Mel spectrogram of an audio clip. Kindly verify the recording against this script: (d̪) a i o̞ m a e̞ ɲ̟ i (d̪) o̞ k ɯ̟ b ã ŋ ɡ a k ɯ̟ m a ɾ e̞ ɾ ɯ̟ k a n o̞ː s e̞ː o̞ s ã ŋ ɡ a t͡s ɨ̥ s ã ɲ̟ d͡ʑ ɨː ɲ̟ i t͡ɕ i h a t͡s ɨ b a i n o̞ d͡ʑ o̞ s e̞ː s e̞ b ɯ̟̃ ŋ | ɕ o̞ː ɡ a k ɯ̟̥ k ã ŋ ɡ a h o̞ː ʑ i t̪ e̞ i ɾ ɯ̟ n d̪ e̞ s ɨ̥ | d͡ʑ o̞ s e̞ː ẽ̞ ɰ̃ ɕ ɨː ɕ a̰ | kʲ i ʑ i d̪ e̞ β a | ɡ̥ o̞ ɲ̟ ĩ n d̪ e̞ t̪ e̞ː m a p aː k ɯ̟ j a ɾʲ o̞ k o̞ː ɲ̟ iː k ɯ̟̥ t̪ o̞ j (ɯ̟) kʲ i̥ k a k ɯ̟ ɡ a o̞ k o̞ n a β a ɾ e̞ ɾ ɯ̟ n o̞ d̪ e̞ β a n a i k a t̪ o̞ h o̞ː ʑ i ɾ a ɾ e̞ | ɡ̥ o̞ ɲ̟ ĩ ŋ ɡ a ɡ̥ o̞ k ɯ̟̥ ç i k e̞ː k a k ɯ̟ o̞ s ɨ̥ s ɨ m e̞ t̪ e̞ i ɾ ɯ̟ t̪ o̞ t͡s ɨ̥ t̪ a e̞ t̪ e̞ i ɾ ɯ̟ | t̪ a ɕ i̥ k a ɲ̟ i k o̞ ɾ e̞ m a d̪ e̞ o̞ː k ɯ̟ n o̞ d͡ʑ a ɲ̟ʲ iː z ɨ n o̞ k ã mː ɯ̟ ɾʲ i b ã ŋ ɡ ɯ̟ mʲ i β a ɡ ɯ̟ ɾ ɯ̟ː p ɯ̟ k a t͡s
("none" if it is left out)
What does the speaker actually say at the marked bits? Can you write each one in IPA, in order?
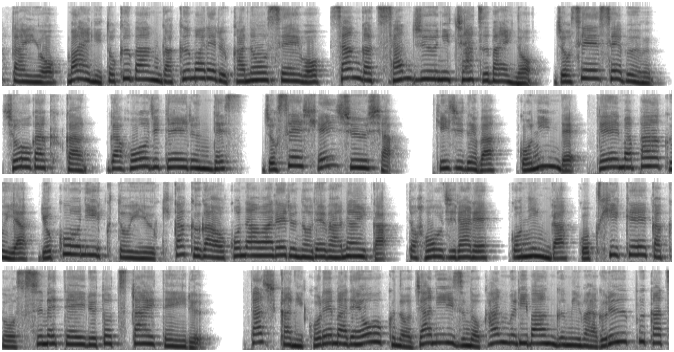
t̪, t̪, ɯ̟ː

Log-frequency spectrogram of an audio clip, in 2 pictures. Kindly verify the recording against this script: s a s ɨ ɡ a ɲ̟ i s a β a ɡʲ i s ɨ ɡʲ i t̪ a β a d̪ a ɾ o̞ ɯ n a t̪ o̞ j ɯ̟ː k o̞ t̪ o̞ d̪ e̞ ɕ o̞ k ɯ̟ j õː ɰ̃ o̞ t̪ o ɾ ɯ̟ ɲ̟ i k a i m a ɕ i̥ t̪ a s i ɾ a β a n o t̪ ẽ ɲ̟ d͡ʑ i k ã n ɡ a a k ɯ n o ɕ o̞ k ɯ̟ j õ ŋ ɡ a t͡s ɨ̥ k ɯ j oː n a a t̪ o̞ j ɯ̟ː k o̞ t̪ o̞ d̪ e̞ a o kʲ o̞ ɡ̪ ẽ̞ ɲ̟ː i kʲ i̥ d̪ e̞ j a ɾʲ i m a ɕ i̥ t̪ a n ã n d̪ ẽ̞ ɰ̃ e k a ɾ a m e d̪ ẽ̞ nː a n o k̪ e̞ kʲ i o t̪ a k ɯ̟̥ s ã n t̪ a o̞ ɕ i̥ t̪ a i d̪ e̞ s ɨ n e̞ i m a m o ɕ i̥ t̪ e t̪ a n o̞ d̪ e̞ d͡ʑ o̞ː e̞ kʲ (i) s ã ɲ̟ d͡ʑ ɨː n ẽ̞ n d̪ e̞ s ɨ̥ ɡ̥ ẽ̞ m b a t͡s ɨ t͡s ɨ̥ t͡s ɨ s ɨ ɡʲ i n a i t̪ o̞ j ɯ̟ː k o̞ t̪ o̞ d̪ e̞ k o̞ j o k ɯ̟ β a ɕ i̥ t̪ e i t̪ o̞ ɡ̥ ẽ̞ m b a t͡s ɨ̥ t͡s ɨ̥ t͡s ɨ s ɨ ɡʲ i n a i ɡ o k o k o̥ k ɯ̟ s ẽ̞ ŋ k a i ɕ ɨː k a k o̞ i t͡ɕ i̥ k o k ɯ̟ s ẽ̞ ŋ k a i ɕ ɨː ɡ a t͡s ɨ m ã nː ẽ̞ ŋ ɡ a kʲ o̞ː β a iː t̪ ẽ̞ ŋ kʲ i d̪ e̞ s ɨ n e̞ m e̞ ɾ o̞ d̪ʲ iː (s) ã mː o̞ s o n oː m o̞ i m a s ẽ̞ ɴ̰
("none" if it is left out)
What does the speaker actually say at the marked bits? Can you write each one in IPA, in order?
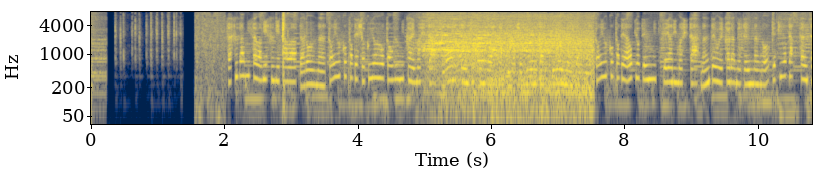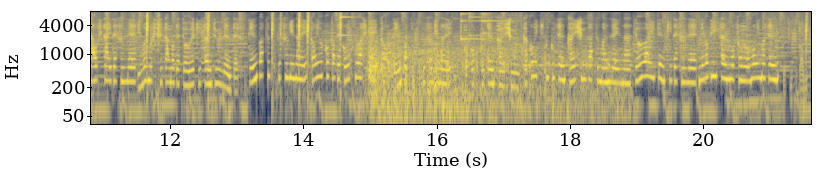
i, s

